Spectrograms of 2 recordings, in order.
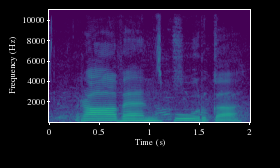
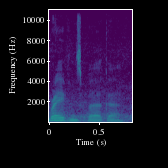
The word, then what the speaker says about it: Ravensburger: how are they doing raaven borer okay I must remember that how you say it not Ravensburger I'm so sorry hello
